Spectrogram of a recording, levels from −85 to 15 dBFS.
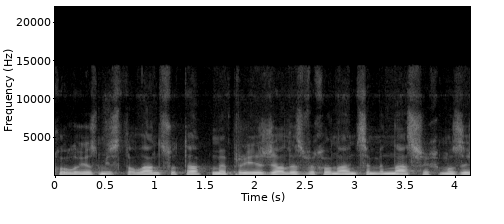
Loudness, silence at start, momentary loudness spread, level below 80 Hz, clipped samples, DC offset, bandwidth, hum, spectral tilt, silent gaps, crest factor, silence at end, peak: -18 LUFS; 0 s; 5 LU; -60 dBFS; under 0.1%; under 0.1%; 13.5 kHz; none; -8 dB/octave; none; 14 dB; 0 s; -2 dBFS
